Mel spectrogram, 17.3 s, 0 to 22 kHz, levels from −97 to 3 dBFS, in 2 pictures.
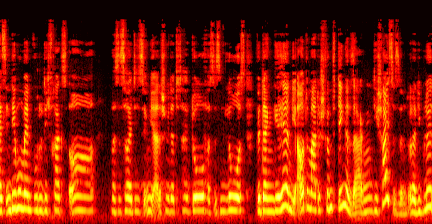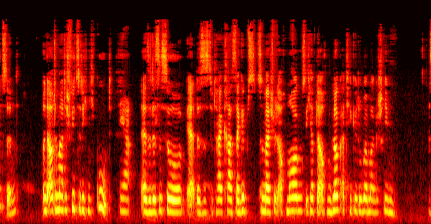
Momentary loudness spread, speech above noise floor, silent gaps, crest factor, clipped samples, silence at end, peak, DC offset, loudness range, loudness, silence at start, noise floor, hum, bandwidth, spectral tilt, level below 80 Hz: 11 LU; 37 dB; none; 18 dB; under 0.1%; 0 s; -2 dBFS; under 0.1%; 4 LU; -20 LUFS; 0 s; -56 dBFS; none; 15.5 kHz; -3 dB/octave; -70 dBFS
